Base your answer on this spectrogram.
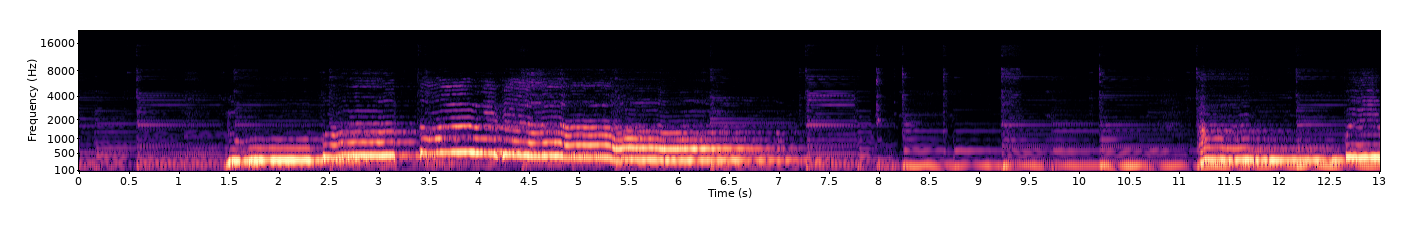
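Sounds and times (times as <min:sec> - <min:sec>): acoustic guitar plucked: 0:00.0 - 0:13.0
man singing: 0:01.4 - 0:07.3, 0:11.2 - 0:13.0.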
